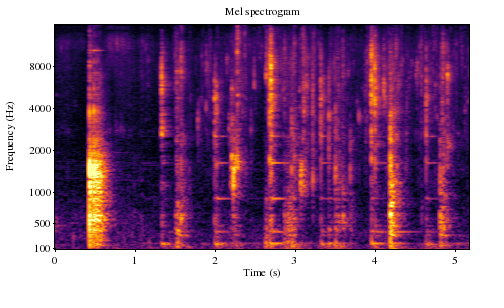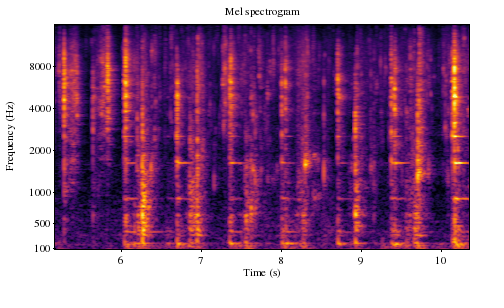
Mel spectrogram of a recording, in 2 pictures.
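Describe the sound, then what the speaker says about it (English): Spoon scraping and clinking against a bowl while chives are stirred into potato salad, a run of soft, irregular strokes that continues steadily at close range. "You stir it in really good."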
